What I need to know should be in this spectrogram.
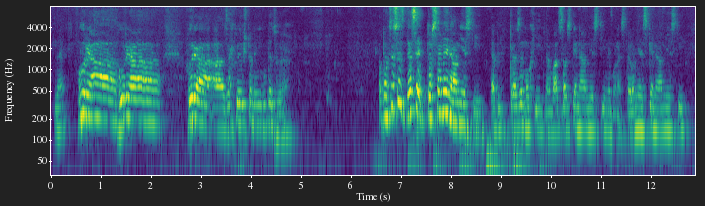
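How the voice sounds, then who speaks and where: A man's voice: a little high, expressive, mellow. An older man from the Czech Republic lecturing on scripture as a spiritual teacher, with ironic, rhetorical asides. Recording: roomy echo, distant mic.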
